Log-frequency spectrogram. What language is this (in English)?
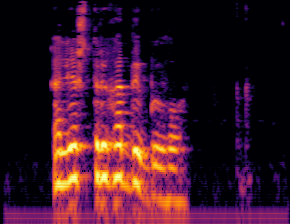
Belarusian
